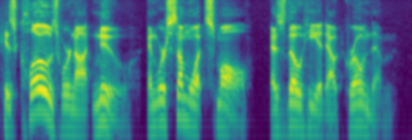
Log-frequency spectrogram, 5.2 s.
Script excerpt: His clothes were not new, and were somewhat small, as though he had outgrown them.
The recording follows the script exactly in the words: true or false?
true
